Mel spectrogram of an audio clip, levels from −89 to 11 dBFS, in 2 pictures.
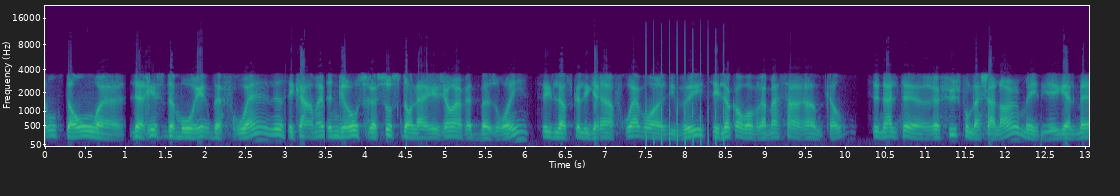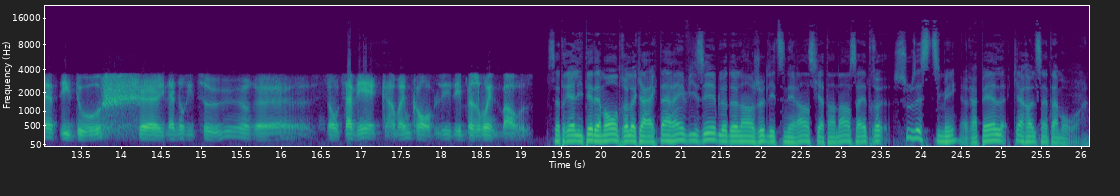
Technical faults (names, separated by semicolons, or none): train of clicks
